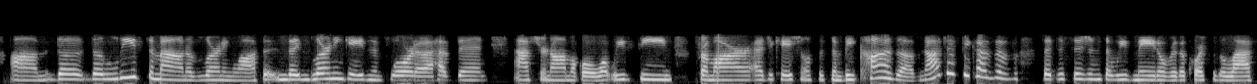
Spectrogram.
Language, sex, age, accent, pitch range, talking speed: English, female, 30-49, American, 195-230 Hz, 190 wpm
